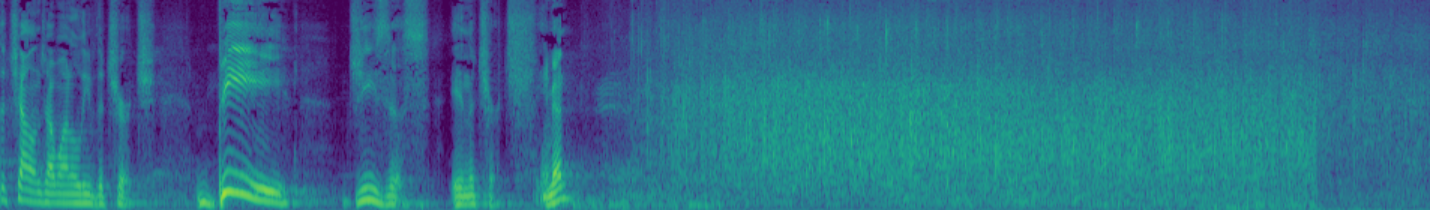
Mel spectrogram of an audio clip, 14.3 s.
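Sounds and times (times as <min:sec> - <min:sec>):
speech: 0:00.0 - 0:05.9
audience applause: 0:06.2 - 0:14.2.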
